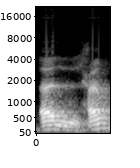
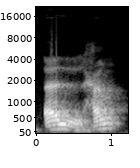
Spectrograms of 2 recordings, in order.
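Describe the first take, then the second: The two takes are said the same way.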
